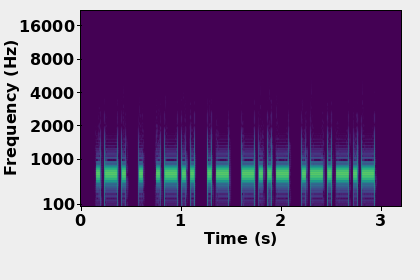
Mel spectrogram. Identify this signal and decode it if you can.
Morse code, heard as a keyed tone, about 28 wpm, 700 Hz. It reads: RELAX.
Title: A Sound Of Thunder 28wpm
